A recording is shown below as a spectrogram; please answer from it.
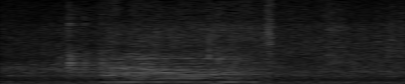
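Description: A cow gives a single drawn-out moo of about a second inside a winter shed, close and clear against quiet shed ambience.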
